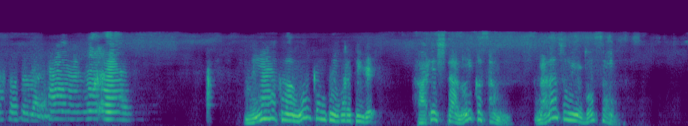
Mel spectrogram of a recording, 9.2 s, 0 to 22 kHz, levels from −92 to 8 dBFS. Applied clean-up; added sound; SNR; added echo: neural mask model Resemble Enhance denoiser.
